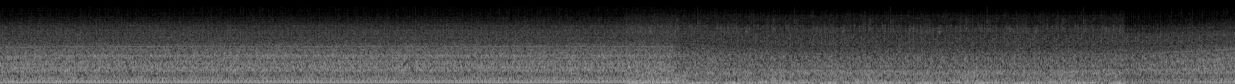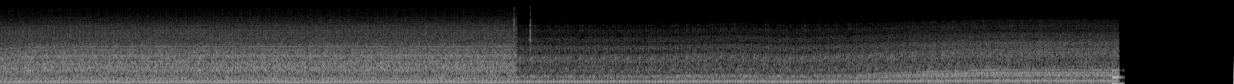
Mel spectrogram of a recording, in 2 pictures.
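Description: A tractor engine hums steadily and rises and falls in pitch as it drives.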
